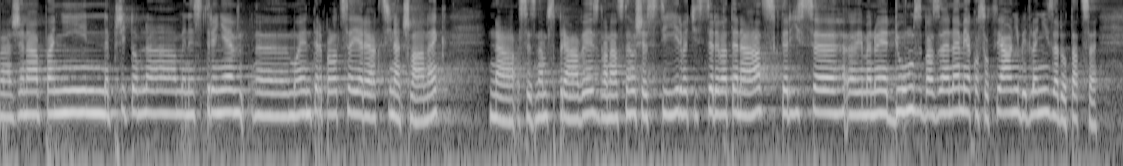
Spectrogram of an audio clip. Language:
Czech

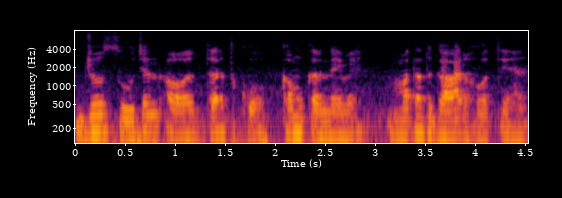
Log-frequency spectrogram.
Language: Urdu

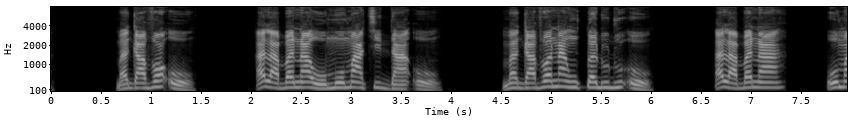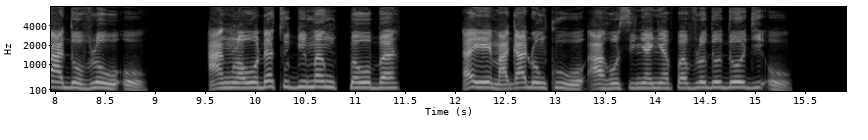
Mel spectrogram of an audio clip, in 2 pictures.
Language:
Ewe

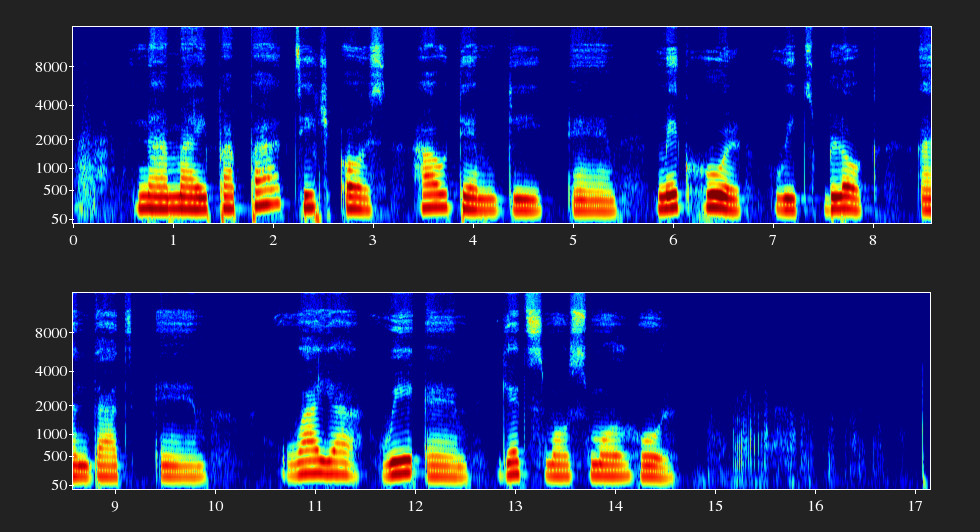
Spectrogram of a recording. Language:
Nigerian Pidgin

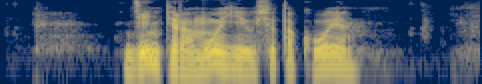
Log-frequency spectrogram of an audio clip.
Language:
Belarusian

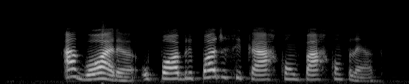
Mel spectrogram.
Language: Portuguese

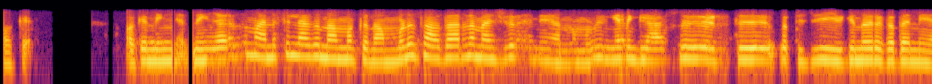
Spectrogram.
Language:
Malayalam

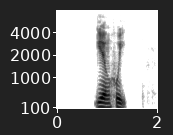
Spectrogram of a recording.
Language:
Min Nan Chinese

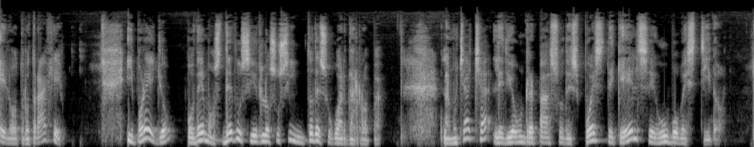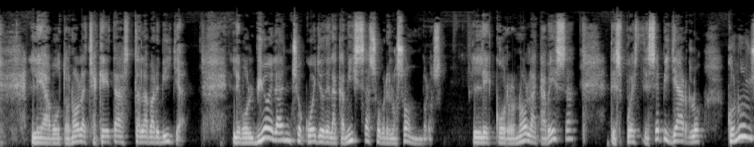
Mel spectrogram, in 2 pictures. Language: Spanish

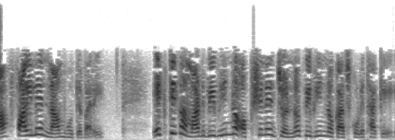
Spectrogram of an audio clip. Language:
Bangla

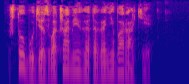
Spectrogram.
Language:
Belarusian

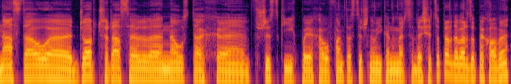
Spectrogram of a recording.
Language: Polish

